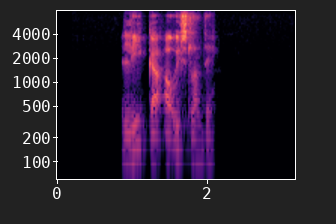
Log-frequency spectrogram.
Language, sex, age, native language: Icelandic, male, 30-39, Icelandic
